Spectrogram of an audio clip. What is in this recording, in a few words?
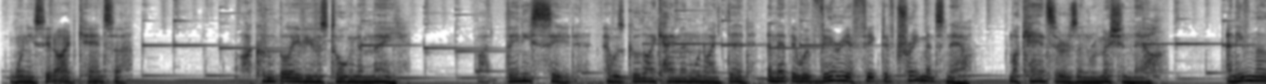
Hospice Commercial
